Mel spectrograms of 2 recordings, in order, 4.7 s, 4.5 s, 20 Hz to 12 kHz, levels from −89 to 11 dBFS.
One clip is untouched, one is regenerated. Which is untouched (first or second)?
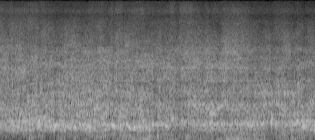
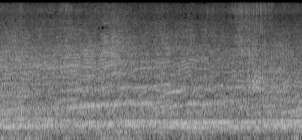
second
